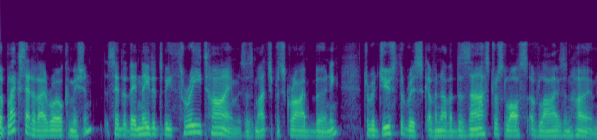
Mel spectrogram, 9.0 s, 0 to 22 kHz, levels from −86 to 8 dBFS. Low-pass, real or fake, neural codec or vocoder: 7.2 kHz; real; none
